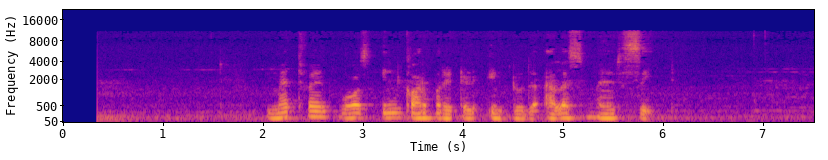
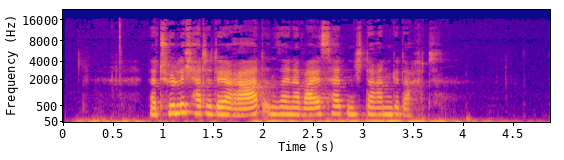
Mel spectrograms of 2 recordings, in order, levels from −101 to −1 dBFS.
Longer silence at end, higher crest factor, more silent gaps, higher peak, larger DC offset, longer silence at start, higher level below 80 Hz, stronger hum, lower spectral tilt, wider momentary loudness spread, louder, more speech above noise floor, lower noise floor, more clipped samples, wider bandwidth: first, 1.6 s vs 0.15 s; first, 20 dB vs 14 dB; neither; second, -12 dBFS vs -2 dBFS; neither; first, 0.35 s vs 0.1 s; second, -58 dBFS vs -40 dBFS; neither; first, -6.5 dB/octave vs -3.5 dB/octave; second, 14 LU vs 21 LU; second, -30 LUFS vs -17 LUFS; about the same, 28 dB vs 26 dB; first, -57 dBFS vs -41 dBFS; neither; second, 11.5 kHz vs 16.5 kHz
